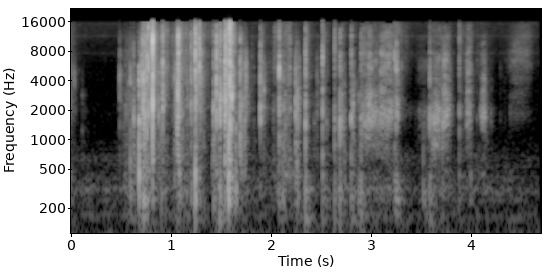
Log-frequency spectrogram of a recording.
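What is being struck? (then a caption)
Soft plastic pouch of face wipes. A hand-sized, soft, flexible plastic pouch full of cleansing face wipes, with a hard plastic resealable lid, is held in both hands while fingertips and nails squeeze and rub its crinkly plastic film. After a near-silent start, bright, dry crinkling bursts come in quick, uneven clusters with brief pauses between them, fading to quiet at the end.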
